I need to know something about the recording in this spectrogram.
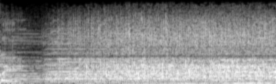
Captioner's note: audience applauding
